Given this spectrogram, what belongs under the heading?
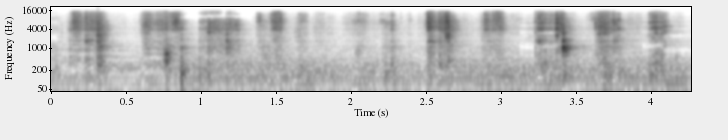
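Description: Oracle cards from a visionary deck being shuffled and drawn, a series of crisp riffling and sliding bursts in an irregular rhythm, close and clear with no talking.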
